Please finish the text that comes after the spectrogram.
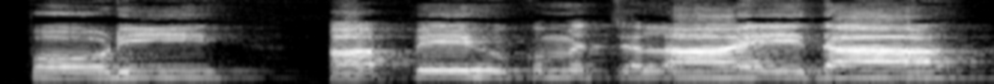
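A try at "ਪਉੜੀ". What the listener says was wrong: ਊੜਾ ਨਾ ਪੂਰਾ ਉਚਾਰਨ ਕਰਨਾ ਹੈ। ਪੌੜੀ, ਪੌੜੀ ਨਹੀਂ ਕਹਿ ਦੇਣਾ।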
